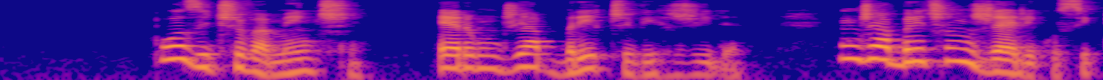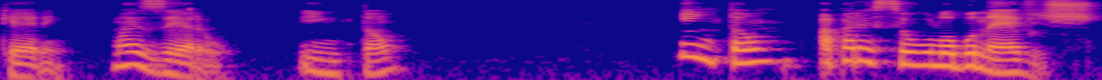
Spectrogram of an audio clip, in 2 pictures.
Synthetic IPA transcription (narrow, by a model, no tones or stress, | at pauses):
pozit͡ʃivɐmẽnt͡ʃɪ | ɛɾɐũd͡ʒiabɾet͡ʃɪviɾʒiʎɐ̰ | ũd͡ʒiabɾet͡ʃɪɐ̃ʒɛlikʊsikɛɾḛ̃j̃ | mɐzɛɾɐ̰ṵ | iẽnt̪ɐ̃w̃ | iẽnt̪ɐ̃w̃apaɾesewʊlobunɛvḭʃ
